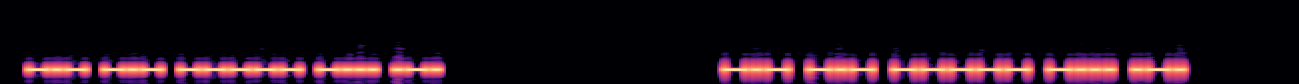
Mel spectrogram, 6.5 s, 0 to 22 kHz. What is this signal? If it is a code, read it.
Morse code, heard as a keyed tone, about 35 wpm, 700 Hz. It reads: KK0BR KK0BR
